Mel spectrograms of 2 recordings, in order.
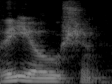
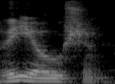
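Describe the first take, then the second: First: 'The' is said as 'thee' before the vowel. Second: 'The' is said as 'thee' before the vowel.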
